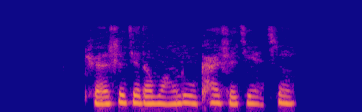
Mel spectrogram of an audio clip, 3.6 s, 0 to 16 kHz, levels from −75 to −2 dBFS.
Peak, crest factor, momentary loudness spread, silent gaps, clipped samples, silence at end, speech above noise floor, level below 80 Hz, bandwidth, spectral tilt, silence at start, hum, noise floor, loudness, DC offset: -12 dBFS; 16 dB; 7 LU; none; under 0.1%; 0.7 s; 59 dB; -66 dBFS; 7.6 kHz; -7 dB/octave; 0.85 s; none; -85 dBFS; -27 LUFS; under 0.1%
